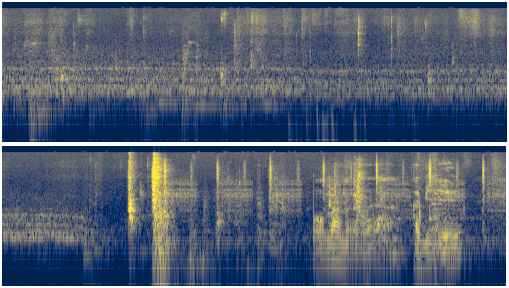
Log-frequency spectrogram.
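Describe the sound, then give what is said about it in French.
An automatic sliding door to an autopsy room at a forensic medicine institute opens by itself as a person approaches: a steady mechanical hum drones for several seconds, then a sharp clunk is followed by bursts of whirring motor noise, with faint voices in the background. “Dès que je m'approche de la porte, elle s'ouvre toute seule.”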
